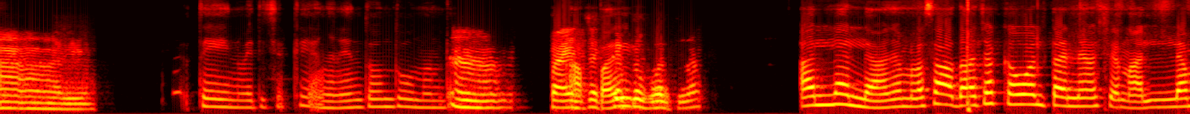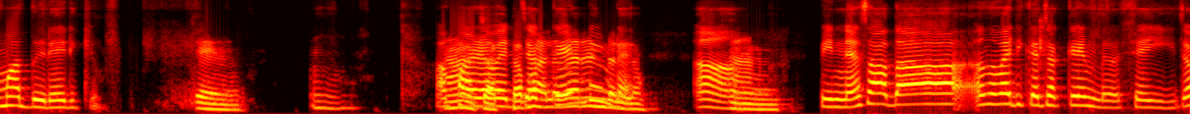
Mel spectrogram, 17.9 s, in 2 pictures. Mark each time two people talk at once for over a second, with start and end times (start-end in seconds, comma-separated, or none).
12.3-13.7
